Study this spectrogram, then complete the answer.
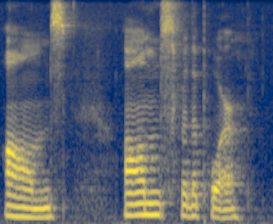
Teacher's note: going from the ul, alm, closing to the m, and then opening again for the z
